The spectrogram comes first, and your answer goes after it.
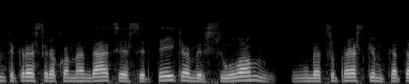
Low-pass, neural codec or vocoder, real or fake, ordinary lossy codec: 7.2 kHz; codec, 16 kHz, 4.8 kbps, FACodec; fake; Opus, 24 kbps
